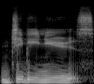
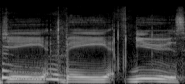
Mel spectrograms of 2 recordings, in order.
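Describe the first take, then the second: First: The letters are pronounced casually and slurred together. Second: The letters are pronounced carefully and distinctly. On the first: The speaker calls it wrong. "It ain't G B News" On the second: The speaker calls it right. "an added attempt at pronunciation"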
